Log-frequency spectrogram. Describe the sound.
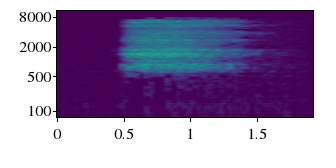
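A single slow exhale during a relaxation breathing exercise: a soft, airy breath that swells quickly, holds for about a second, then tapers off, heard alone.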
